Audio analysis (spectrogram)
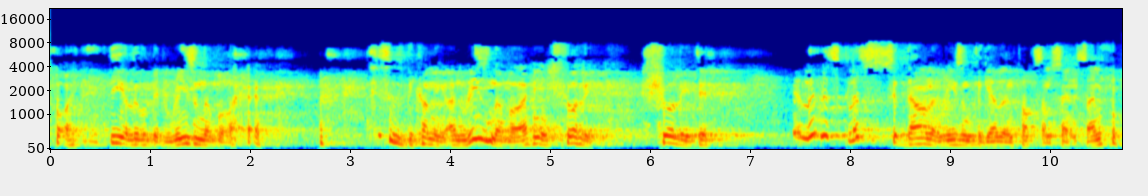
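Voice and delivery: low, chuckling protest; mock an incredulous listener, laughing between phrases; amused, half-laughing appeal to reason; imagined objector. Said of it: "you're gonna say to yourself".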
